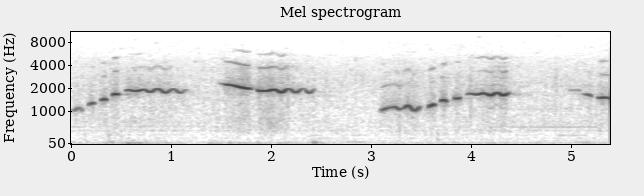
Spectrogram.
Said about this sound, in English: You know, people fall asleep if you whistle that way.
